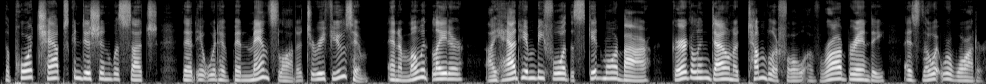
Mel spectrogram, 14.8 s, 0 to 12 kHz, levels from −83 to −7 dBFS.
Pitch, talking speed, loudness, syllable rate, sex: 200 Hz, 155 wpm, -19 LUFS, 4.3 syllables/s, female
